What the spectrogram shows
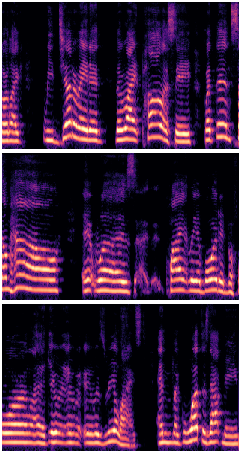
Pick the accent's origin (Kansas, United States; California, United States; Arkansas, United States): California, United States; I'm from California, and I spent, you know, most of my life in California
